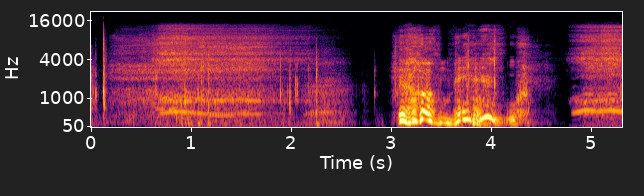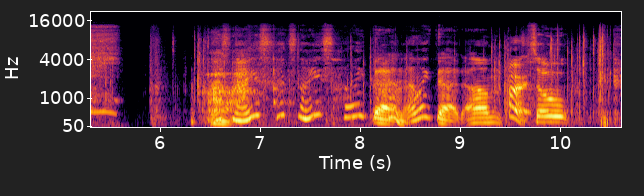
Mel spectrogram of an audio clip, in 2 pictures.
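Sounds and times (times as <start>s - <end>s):
two people sniffing cannabis buds through the nose: 0.2s - 2.6s, 4.8s - 5.6s
short snorts: 0.4s - 2.4s, 4.8s - 5.6s
speech: 3.1s - 4.5s, 6.6s - 10.5s.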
